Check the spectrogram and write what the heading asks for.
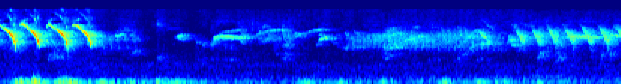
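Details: Male canary in fired-up song, used to teach young canaries and excite females: a quick burst of swept notes, a quieter wavering warble, then a renewed fast trill.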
